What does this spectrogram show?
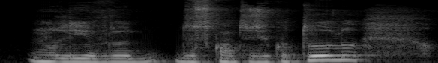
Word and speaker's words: Cthulhu: dúvida, o Cthulhu, que esse nome Cthulhu, na verdade, não teria pronúncia, igual Jeová no cristianismo não teria pronúncia. Cthulhu seria mais como Cthulhu, é mais como um grunhido mesmo, porque a primeira vez,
